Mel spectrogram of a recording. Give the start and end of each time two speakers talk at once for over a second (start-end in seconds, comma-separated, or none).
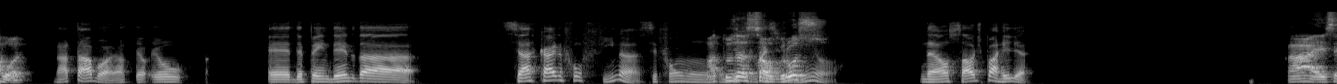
7.0-8.3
